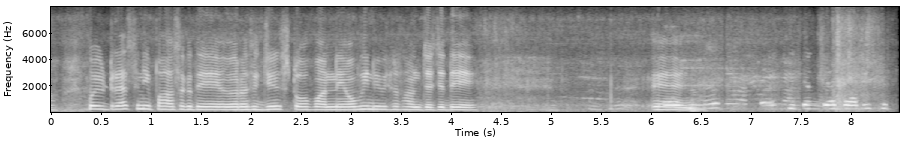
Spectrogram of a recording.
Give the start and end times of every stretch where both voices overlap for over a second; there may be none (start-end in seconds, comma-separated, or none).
none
